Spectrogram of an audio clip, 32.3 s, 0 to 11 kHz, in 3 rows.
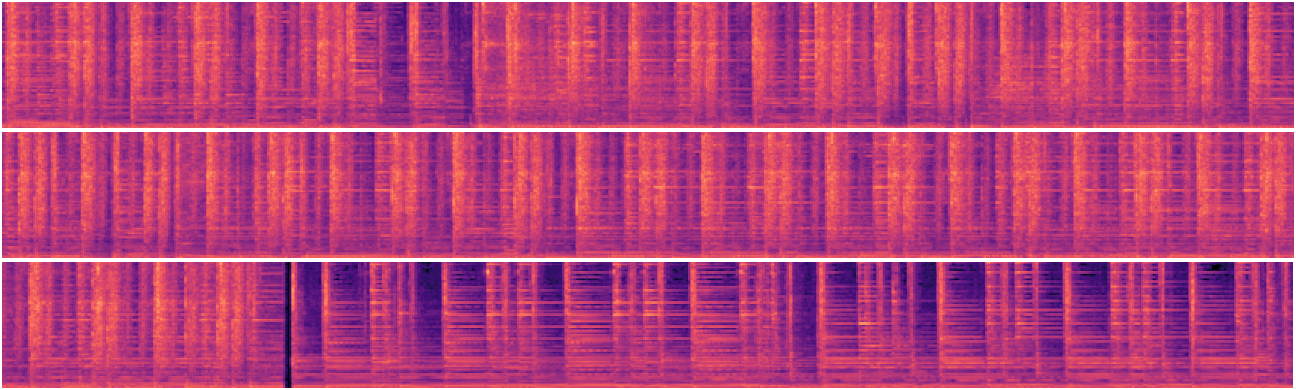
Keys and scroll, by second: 0.2 ctrl+z, 0.8 p, 1.7 v, 6.2 v, 6.7 i, 7.5 v, 7.7 ctrl+shift+[, 10.4 v, 15.6 v, 16.7 i, 17.8 v, 19.5 i, 19.7 v, 20.4 i, 22.1 ctrl+z, 22.1 v, 25.7 ctrl+z, 28.2 ctrl+z, 30.8 v, 31.9 ctrl+a.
